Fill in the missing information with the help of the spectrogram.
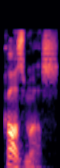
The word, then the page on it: cosmos: anglais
